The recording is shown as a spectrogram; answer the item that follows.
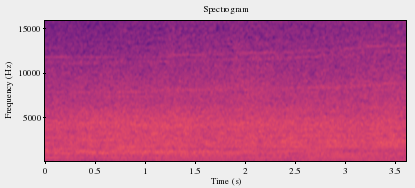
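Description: An ARCA race car in the iRacing sim at Iowa holds a constant, loud, close engine drone at steady revs throughout.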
